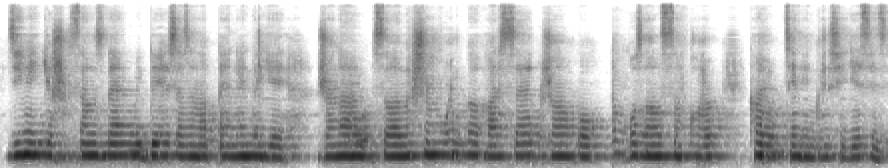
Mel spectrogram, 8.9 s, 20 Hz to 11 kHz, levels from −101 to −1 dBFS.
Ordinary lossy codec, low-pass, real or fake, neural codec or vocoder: none; 9.9 kHz; fake; codec, 24 kHz, 0.9 kbps, WavTokenizer, medium music audio release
